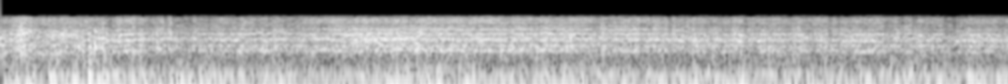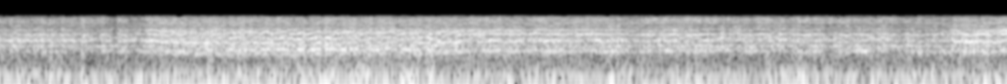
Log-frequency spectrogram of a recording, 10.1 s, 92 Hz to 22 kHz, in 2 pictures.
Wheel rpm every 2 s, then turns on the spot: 180, 210, 210, 200, 200.
none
